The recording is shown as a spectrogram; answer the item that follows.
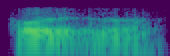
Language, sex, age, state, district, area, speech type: Assamese, male, 60+, Assam, Charaideo, urban, conversation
